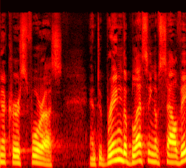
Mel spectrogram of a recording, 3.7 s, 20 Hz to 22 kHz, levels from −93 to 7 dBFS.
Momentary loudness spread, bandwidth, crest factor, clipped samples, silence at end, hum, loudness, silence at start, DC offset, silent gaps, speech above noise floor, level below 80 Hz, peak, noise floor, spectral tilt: 14 LU; 17 kHz; 16 dB; under 0.1%; 0 s; none; -20 LUFS; 0 s; under 0.1%; none; 34 dB; -70 dBFS; -6 dBFS; -54 dBFS; -6 dB/octave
